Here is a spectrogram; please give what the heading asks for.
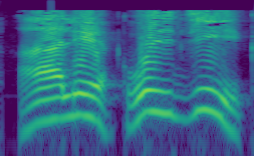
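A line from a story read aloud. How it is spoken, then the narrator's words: Shout. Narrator (Russian): крикнул Герберт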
